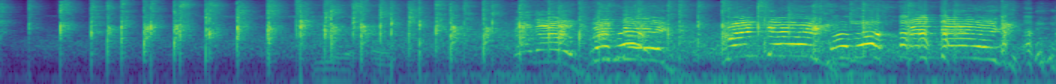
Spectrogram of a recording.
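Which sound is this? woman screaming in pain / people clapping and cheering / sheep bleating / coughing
people clapping and cheering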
